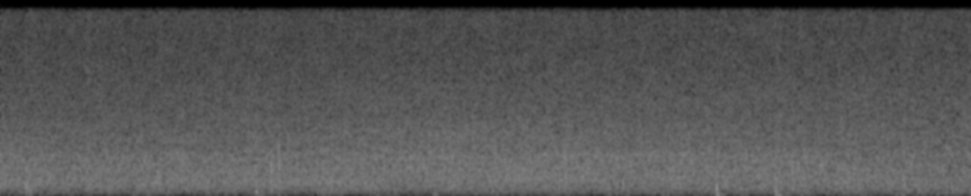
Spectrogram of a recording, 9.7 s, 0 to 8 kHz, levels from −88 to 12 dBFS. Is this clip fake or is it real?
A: fake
